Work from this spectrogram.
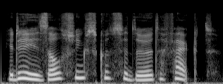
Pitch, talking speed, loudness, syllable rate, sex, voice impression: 245 Hz, 190 wpm, -16 LUFS, 4.8 syllables/s, female, feminine, adult-like, slightly tensed, slightly powerful, bright, soft, slightly muffled, slightly raspy, friendly, slightly reassuring, elegant, lively, slightly modest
